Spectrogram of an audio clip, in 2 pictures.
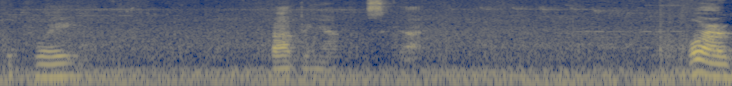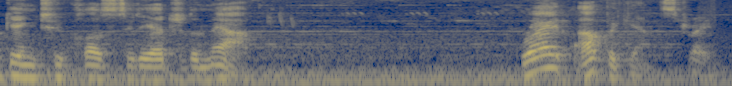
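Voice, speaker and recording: A man casually commenting on his game playthrough, thinking aloud in a relaxed way and reading out on-screen text. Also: medium pitch, slow pace, pauses often. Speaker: game streamer. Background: faint game music.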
